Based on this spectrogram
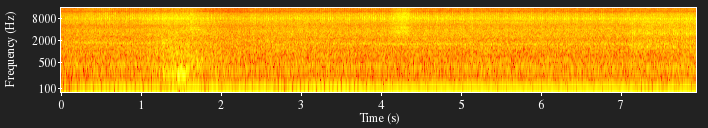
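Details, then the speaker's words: Long-abandoned, crash-damaged Fiat Punto Abarth. Engine catches and settles into a low idle that pulses somewhat unevenly. Rough idle, cause unknown; a clac-clac noise is mentioned afterwards. "Ouais. Tourne pas rond, je crois. Non."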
